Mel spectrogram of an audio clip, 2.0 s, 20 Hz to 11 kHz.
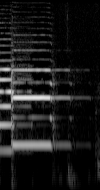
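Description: Electric guitar playing the last two notes of a D minor pentatonic scale on the high E string, the 10th and then the 13th fret: a D and then the F a minor third above it. The F rings for about a second, then drops away and fades out.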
